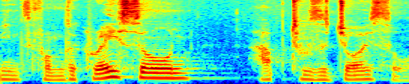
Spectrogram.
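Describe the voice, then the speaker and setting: At a moderate pace, a man with a non-native accent speaks at medium pitch with ordinary pitch variation. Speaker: hypnotherapist and naturopath. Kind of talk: health advice talk. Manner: halting.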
